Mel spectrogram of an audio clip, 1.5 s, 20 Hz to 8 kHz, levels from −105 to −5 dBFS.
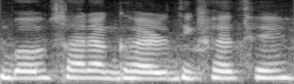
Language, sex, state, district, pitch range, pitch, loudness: Chhattisgarhi, female, Chhattisgarh, Bilaspur, 240-255 Hz, 245 Hz, -12 LUFS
